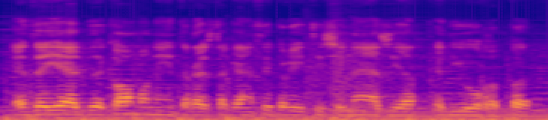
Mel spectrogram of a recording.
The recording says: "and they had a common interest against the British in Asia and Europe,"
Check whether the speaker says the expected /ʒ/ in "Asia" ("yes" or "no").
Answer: no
